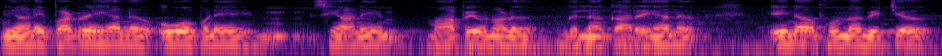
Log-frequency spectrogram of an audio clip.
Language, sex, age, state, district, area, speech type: Punjabi, male, 18-30, Punjab, Hoshiarpur, rural, spontaneous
